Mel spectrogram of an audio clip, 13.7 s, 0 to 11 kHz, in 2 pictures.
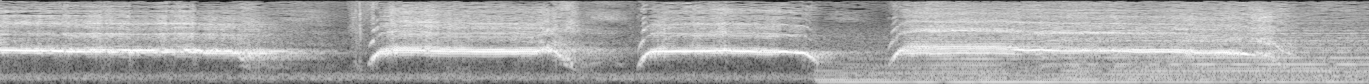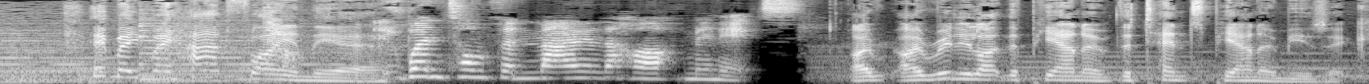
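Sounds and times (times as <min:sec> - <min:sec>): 
woman screaming in a TV drama clip: 0:00.0 - 0:06.6
speech: 0:07.5 - 0:13.6.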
